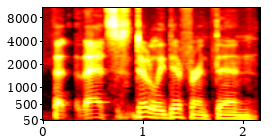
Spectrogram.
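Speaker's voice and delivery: plain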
